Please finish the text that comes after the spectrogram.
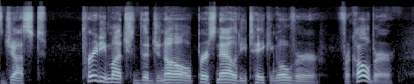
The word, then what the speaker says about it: Jinaal: so many times that I wrote it down phonetically so I would remember that his name is janal I I'm gonna just start with the most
